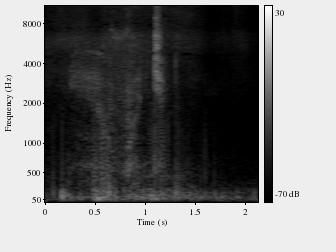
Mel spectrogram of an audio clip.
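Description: A person whispering briefly, with a sharp hiss about a second in, over soft rustling and bumps of plush toys being handled.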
